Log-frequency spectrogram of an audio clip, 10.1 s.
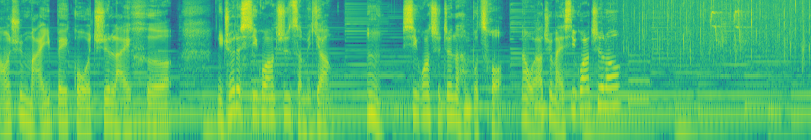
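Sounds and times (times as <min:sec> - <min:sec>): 
speech: 0:00.0 - 0:08.3
rain pattering: 0:07.6 - 0:10.1.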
